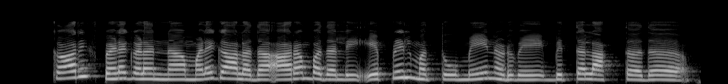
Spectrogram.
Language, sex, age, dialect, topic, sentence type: Kannada, female, 36-40, Central, agriculture, statement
